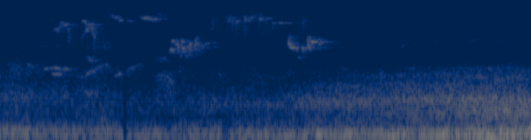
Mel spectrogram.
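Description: Small songbirds chirping and singing in a string of short high calls through the first four seconds, over a steady low background noise that grows louder in the second half.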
